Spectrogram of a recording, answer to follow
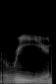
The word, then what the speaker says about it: Ryu: The Ryu, and we did check, it's pronounced Ryu, not Ryu.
